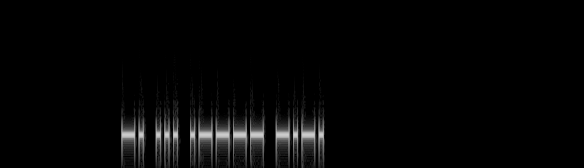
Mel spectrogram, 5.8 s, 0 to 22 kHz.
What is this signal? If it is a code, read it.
Morse code, heard as a keyed tone, about 28 wpm, 700 Hz. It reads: NS1C
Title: USA Call Signs - 4 Characters - Repeated 3x - 28wpm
